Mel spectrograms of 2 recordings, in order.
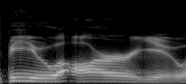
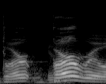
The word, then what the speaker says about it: Nuburu: would have yeah I would have said Guru but buru apparently is how you want to pronounce that one okay like I think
